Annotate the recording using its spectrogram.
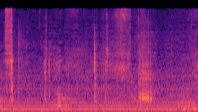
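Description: A steady low electrical hum with a few faint clicks and rustles, as of handling at a microphone-laden podium.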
